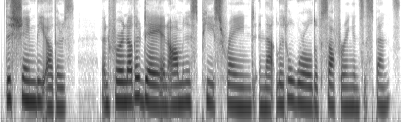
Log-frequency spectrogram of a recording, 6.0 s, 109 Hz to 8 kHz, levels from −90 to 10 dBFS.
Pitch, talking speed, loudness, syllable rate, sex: 210 Hz, 200 wpm, -18 LUFS, 6.0 syllables/s, female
